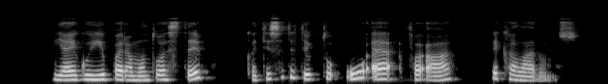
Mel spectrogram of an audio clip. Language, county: Lithuanian, Vilnius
